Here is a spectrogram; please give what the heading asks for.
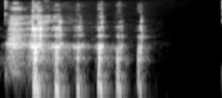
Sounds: Laughter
